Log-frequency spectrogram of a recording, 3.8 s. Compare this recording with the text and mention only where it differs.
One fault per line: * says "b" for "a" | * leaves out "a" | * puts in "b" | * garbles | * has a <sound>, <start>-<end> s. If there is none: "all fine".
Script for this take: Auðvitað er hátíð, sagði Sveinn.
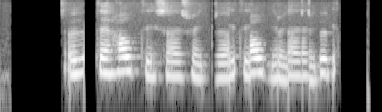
* has a dropout, 0.8-1.0 s
* garbles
